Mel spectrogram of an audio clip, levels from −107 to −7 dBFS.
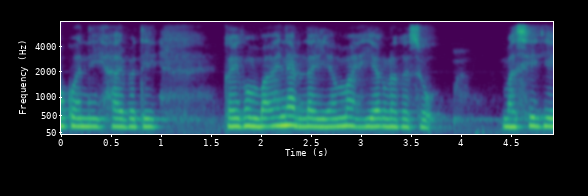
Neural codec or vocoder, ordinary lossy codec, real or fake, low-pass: codec, 16 kHz, 8 kbps, FunCodec, trained on LibriTTS, 25 frames a second; none; fake; 7.2 kHz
